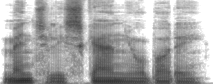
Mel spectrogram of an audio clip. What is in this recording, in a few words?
voiceover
